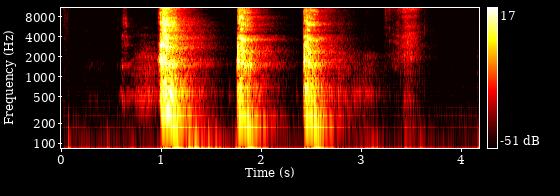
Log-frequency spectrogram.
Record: {"three_cough_length": "4.2 s", "three_cough_amplitude": 21269, "three_cough_signal_mean_std_ratio": 0.3, "survey_phase": "beta (2021-08-13 to 2022-03-07)", "age": "45-64", "gender": "Male", "wearing_mask": "No", "symptom_cough_any": true, "symptom_runny_or_blocked_nose": true, "symptom_fatigue": true, "symptom_change_to_sense_of_smell_or_taste": true, "symptom_loss_of_taste": true, "symptom_onset": "3 days", "smoker_status": "Ex-smoker", "respiratory_condition_asthma": false, "respiratory_condition_other": false, "recruitment_source": "Test and Trace", "submission_delay": "2 days", "covid_test_result": "Positive", "covid_test_method": "RT-qPCR", "covid_ct_value": 19.0, "covid_ct_gene": "ORF1ab gene", "covid_ct_mean": 19.6, "covid_viral_load": "370000 copies/ml", "covid_viral_load_category": "Low viral load (10K-1M copies/ml)"}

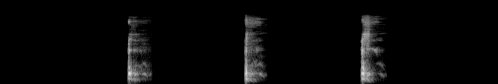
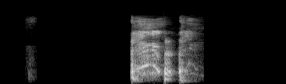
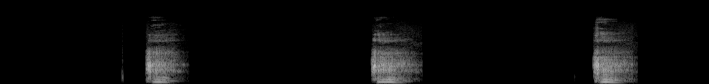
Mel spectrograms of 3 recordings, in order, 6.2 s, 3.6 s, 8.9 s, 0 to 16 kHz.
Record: {"three_cough_length": "6.2 s", "three_cough_amplitude": 28862, "three_cough_signal_mean_std_ratio": 0.13, "cough_length": "3.6 s", "cough_amplitude": 30130, "cough_signal_mean_std_ratio": 0.31, "exhalation_length": "8.9 s", "exhalation_amplitude": 8050, "exhalation_signal_mean_std_ratio": 0.26, "survey_phase": "beta (2021-08-13 to 2022-03-07)", "age": "65+", "gender": "Male", "wearing_mask": "No", "symptom_cough_any": true, "symptom_diarrhoea": true, "symptom_headache": true, "symptom_change_to_sense_of_smell_or_taste": true, "symptom_onset": "4 days", "smoker_status": "Never smoked", "respiratory_condition_asthma": false, "respiratory_condition_other": false, "recruitment_source": "Test and Trace", "submission_delay": "1 day", "covid_test_result": "Positive", "covid_test_method": "RT-qPCR", "covid_ct_value": 16.8, "covid_ct_gene": "ORF1ab gene", "covid_ct_mean": 17.0, "covid_viral_load": "2700000 copies/ml", "covid_viral_load_category": "High viral load (>1M copies/ml)"}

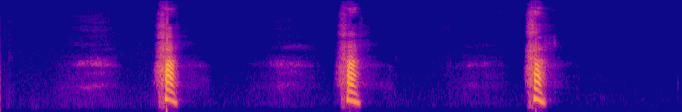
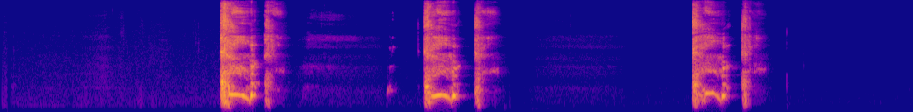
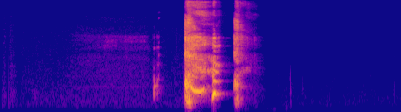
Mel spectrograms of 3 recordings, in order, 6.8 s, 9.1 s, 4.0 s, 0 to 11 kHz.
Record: {"exhalation_length": "6.8 s", "exhalation_amplitude": 32720, "exhalation_signal_mean_std_ratio": 0.16, "three_cough_length": "9.1 s", "three_cough_amplitude": 26018, "three_cough_signal_mean_std_ratio": 0.27, "cough_length": "4.0 s", "cough_amplitude": 28977, "cough_signal_mean_std_ratio": 0.22, "survey_phase": "beta (2021-08-13 to 2022-03-07)", "age": "18-44", "gender": "Female", "wearing_mask": "No", "symptom_runny_or_blocked_nose": true, "symptom_fatigue": true, "symptom_headache": true, "symptom_onset": "3 days", "smoker_status": "Never smoked", "respiratory_condition_asthma": false, "respiratory_condition_other": false, "recruitment_source": "Test and Trace", "submission_delay": "2 days", "covid_test_result": "Positive", "covid_test_method": "RT-qPCR", "covid_ct_value": 27.9, "covid_ct_gene": "N gene", "covid_ct_mean": 28.0, "covid_viral_load": "640 copies/ml", "covid_viral_load_category": "Minimal viral load (< 10K copies/ml)"}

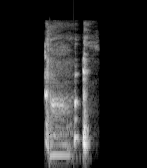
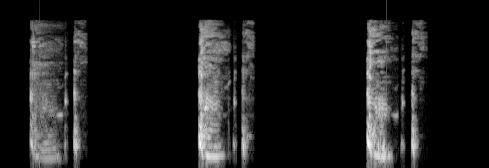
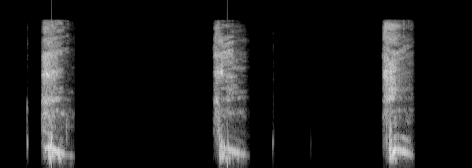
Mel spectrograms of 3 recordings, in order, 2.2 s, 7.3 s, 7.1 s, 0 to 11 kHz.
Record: {"cough_length": "2.2 s", "cough_amplitude": 26426, "cough_signal_mean_std_ratio": 0.29, "three_cough_length": "7.3 s", "three_cough_amplitude": 25302, "three_cough_signal_mean_std_ratio": 0.25, "exhalation_length": "7.1 s", "exhalation_amplitude": 13920, "exhalation_signal_mean_std_ratio": 0.3, "survey_phase": "beta (2021-08-13 to 2022-03-07)", "age": "45-64", "gender": "Female", "wearing_mask": "No", "symptom_none": true, "symptom_onset": "12 days", "smoker_status": "Never smoked", "respiratory_condition_asthma": false, "respiratory_condition_other": false, "recruitment_source": "REACT", "submission_delay": "1 day", "covid_test_result": "Negative", "covid_test_method": "RT-qPCR"}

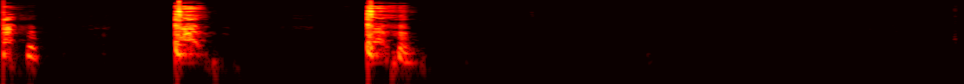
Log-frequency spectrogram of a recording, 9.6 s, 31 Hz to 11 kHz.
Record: {"three_cough_length": "9.6 s", "three_cough_amplitude": 31501, "three_cough_signal_mean_std_ratio": 0.19, "survey_phase": "alpha (2021-03-01 to 2021-08-12)", "age": "65+", "gender": "Female", "wearing_mask": "No", "symptom_none": true, "symptom_cough_any": true, "smoker_status": "Never smoked", "respiratory_condition_asthma": true, "respiratory_condition_other": false, "recruitment_source": "REACT", "submission_delay": "1 day", "covid_test_result": "Negative", "covid_test_method": "RT-qPCR"}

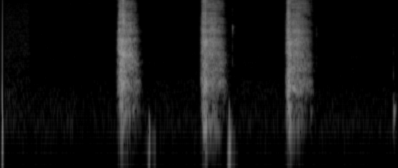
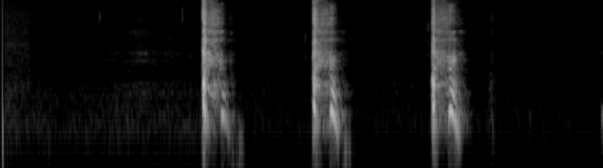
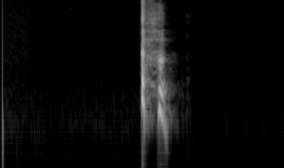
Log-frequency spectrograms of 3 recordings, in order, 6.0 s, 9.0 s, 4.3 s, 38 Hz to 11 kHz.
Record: {"exhalation_length": "6.0 s", "exhalation_amplitude": 8104, "exhalation_signal_mean_std_ratio": 0.3, "three_cough_length": "9.0 s", "three_cough_amplitude": 32645, "three_cough_signal_mean_std_ratio": 0.19, "cough_length": "4.3 s", "cough_amplitude": 31103, "cough_signal_mean_std_ratio": 0.15, "survey_phase": "beta (2021-08-13 to 2022-03-07)", "age": "45-64", "gender": "Female", "wearing_mask": "No", "symptom_none": true, "smoker_status": "Ex-smoker", "respiratory_condition_asthma": false, "respiratory_condition_other": false, "recruitment_source": "REACT", "submission_delay": "2 days", "covid_test_result": "Negative", "covid_test_method": "RT-qPCR", "influenza_a_test_result": "Negative", "influenza_b_test_result": "Negative"}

